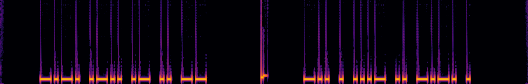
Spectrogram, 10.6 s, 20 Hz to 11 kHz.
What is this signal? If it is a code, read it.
Morse code, heard as a keyed tone, about 17 wpm, 700 Hz. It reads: CLAIM DEVICE
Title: Sentences from Top 1500 Words - New Word Drill - 17wpm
